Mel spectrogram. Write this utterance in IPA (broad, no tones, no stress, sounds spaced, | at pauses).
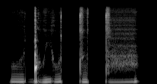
o ə̯ ɡ͡ǃ o j o tː ɐ tː a̤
